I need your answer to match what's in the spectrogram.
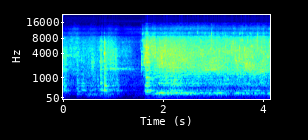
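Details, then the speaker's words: Barn toilet, test flush after drying everything; earlier water had come from the flush pipe at the back: a clean rush of water settling into a steady refill with no drips or spurts. Normal flush. "i've just flushed the whole lot well assuming it's all right out there it's all right in"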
